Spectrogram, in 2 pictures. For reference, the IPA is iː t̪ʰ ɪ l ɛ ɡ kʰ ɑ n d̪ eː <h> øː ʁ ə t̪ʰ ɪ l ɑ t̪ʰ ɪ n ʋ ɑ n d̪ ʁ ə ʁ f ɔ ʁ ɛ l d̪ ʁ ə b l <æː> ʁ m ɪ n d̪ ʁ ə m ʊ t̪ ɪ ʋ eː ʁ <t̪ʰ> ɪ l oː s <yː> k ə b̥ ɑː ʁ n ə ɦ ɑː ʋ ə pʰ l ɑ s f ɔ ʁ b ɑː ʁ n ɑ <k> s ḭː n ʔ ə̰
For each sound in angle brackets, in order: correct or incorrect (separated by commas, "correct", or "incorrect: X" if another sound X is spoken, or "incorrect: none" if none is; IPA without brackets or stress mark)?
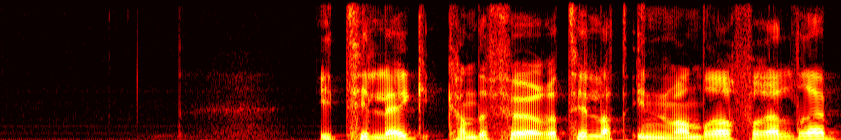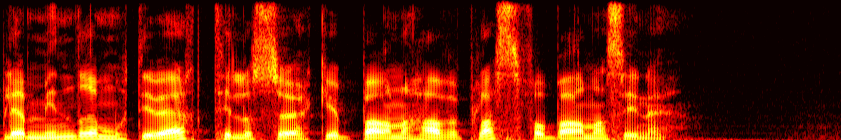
incorrect: f, incorrect: iː, correct, incorrect: øː, incorrect: none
